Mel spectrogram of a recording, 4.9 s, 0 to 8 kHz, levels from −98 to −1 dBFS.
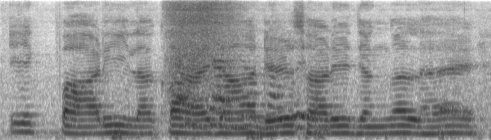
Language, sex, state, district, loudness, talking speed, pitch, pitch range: Hindi, male, Bihar, Araria, -26 LUFS, 110 wpm, 150 Hz, 150-160 Hz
